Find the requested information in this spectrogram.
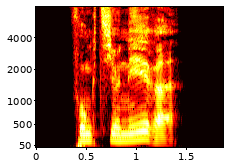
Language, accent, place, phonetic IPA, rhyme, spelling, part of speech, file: German, Germany, Berlin, [fʊŋkt͡si̯oˈnɛːʁə], -ɛːʁə, Funktionäre, noun, De-Funktionäre.ogg
- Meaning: nominative/accusative/genitive plural of Funktionär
